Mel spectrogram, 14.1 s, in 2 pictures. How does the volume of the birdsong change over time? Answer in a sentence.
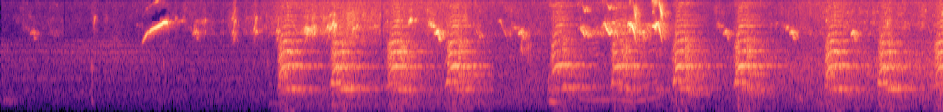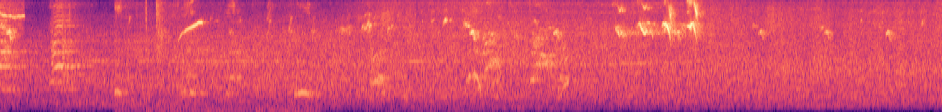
The loudness of the birdsong goes down, then up.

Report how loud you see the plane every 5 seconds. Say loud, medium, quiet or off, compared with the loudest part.
quiet, loud, loud.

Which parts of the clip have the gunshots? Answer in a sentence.
The gunshots can't be heard in this clip.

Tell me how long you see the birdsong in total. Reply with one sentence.
The birdsong can be heard for 13 seconds in total.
